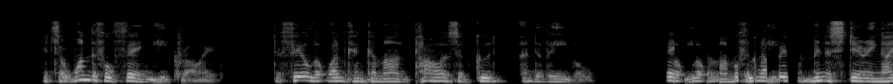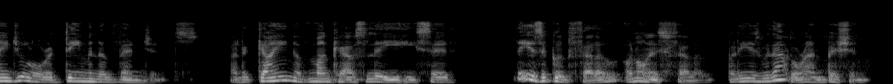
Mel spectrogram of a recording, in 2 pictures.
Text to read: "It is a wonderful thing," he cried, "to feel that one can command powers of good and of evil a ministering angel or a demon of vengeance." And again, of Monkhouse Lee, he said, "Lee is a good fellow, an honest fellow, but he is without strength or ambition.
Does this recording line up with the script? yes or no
no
